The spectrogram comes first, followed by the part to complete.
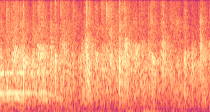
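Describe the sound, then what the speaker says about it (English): A modest crowd applauds child actor Sunny Pawar at an Australian Academy of Cinema ceremony, with steady clapping and a few sharp, distinct claps standing out close by. "Round of applause for Sunny."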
